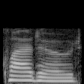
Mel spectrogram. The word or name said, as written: cladode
